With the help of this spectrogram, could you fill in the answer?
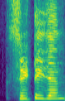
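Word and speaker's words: citizen: तो सी के बाद क्या है, देखो आई है तो सिटीजन, सी के बाद देखो क्या है, ई है बैलेंस, सी के बाद क्या है ई, सी के बाद क्या है ई प्राइस, सी के बाद क्या है वाई। तो ई आई वाई अगर होगा तो आपका स आना फिक्स है ना।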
